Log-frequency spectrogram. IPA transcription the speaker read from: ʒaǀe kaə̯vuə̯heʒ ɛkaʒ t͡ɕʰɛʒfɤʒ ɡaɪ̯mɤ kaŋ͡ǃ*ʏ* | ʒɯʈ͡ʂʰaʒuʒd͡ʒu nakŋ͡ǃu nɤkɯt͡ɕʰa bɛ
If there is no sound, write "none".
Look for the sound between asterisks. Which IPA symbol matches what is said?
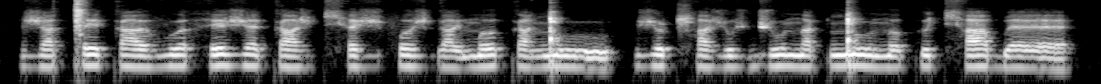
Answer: u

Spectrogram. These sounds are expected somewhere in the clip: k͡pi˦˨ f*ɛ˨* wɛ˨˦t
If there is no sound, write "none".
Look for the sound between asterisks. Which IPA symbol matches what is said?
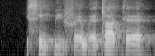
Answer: ɛ˨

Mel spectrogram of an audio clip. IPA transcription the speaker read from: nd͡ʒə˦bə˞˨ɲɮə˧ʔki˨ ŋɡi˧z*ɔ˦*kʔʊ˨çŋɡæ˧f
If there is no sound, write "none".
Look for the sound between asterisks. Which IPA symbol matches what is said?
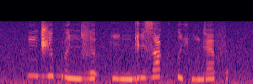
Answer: ɑ˦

